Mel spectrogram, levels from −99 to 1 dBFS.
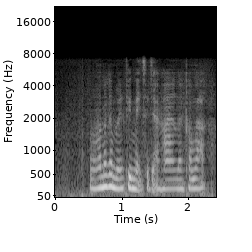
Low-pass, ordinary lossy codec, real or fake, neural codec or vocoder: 7.2 kHz; Opus, 64 kbps; fake; codec, 16 kHz, 1 kbps, FunCodec, trained on Chinese and English, 50 frames a second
